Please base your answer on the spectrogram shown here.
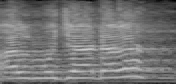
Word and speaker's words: Mujadalah: Kalau Al-Mujadalah, curhat. Jadi tergantung kita bacanya dilah atau dalah. Kalau kita baca Mujadilah, berarti perempuan yang lagi curhat. Kalau kita baca Al-Mujadalah, berarti curhat itu sendiri.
